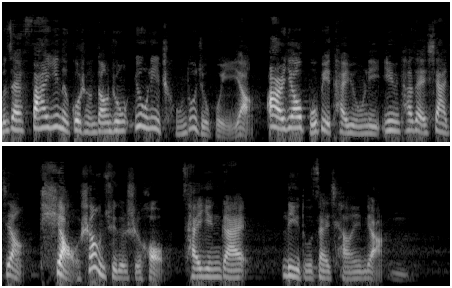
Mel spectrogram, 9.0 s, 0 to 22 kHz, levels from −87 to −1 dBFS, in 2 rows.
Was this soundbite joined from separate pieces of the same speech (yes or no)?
yes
